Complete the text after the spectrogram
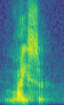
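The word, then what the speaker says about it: læser: That's going to be Lego, spelled L-E-G-G-O. And for Norwegian, Swedish, and Danish friends, you have Lesser, Lassar, and Leiser, respectively, spelled L-E-S-E-R, L-A-S-A-R, and L-A-E-S-E-R. Careful that A-E in the Danish version is a diphthong, A-E diphthong.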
